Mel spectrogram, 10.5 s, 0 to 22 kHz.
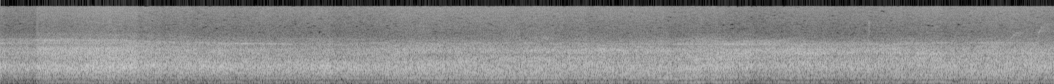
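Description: Twin General Electric F404 turbofans of US Marine F/A-18D Hornets at low taxi power, giving a steady jet roar and whine as the jets roll along the runway.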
